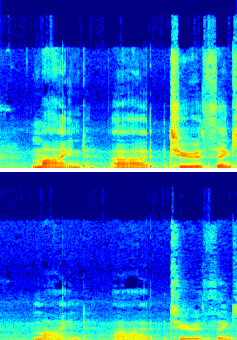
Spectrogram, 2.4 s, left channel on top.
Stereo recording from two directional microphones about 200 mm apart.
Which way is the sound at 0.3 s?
50° left (ahead or behind).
